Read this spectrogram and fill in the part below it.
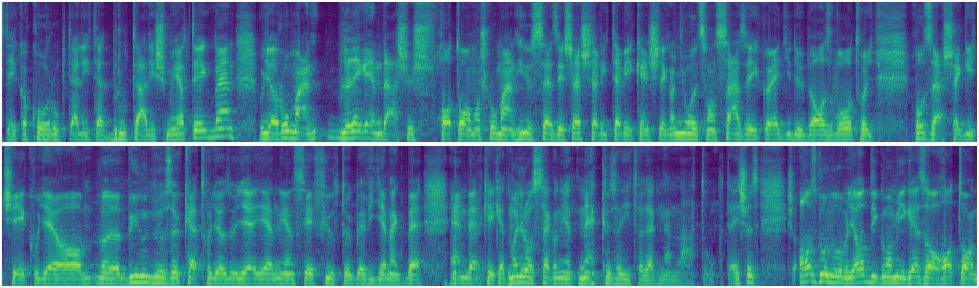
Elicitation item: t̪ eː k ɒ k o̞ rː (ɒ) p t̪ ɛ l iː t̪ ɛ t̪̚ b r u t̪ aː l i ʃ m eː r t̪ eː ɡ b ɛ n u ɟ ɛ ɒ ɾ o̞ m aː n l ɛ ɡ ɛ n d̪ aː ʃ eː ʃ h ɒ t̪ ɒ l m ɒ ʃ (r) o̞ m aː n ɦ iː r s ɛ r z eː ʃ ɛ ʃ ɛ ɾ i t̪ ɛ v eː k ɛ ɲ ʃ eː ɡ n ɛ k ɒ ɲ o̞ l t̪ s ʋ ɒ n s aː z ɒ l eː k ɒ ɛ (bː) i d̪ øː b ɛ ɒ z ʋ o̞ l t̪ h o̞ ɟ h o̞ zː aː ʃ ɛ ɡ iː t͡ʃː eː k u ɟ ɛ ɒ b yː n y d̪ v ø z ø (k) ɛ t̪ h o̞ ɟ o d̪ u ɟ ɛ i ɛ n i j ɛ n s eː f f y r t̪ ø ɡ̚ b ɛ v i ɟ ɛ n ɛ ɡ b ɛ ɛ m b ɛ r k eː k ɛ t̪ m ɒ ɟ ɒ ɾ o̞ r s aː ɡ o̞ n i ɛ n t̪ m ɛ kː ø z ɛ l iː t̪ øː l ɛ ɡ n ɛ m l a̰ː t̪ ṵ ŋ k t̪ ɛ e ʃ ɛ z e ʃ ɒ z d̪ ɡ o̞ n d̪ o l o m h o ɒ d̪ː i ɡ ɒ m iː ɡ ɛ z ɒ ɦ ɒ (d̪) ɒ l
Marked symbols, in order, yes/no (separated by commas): no, yes, no, yes, no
